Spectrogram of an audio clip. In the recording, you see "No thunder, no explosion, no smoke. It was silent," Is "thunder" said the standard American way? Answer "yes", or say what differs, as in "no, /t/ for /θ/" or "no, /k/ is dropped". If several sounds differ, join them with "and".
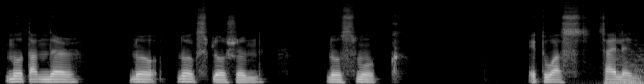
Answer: no, /t/ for /θ/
